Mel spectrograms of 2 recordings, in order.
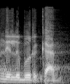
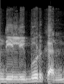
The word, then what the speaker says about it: dileburkan: Dimasukkan, dileburkan. Dileburkan, bukan diliburkan, dileburkan, dimasukkan.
